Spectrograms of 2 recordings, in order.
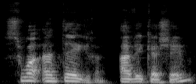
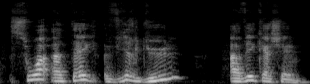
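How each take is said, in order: First: It is said as one phrase without a pause. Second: There is a break after "intègre".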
